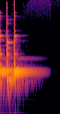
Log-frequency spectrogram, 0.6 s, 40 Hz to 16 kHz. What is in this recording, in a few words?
traffic report dring dring; Samsung Galaxy S10; Maps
